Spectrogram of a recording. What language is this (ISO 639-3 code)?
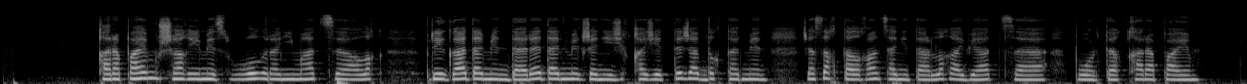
kaz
